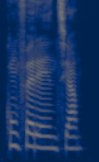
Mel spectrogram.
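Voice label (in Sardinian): "cunferèntzia", female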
